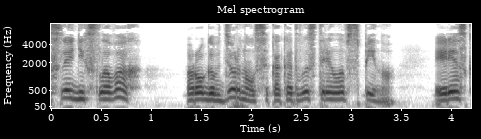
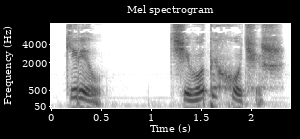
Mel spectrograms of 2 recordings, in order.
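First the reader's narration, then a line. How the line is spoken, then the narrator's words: Almost unhappy question. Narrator (Russian): спросил он почти несчастным тоном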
